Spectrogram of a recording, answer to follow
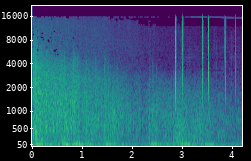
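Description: A deep, loud rumble that slowly dies away, with several sharp clicks near the end.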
